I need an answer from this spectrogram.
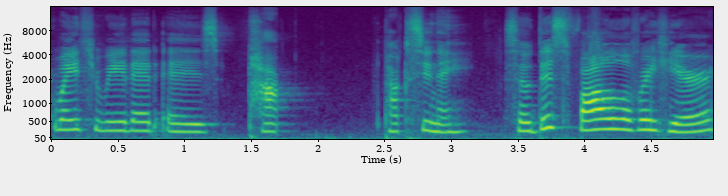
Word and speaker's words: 박: She's also a very well-known Korean actress and her name is read, 박 is often romanized as "Park" but the correct way to read it is Bak.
